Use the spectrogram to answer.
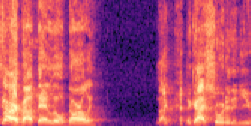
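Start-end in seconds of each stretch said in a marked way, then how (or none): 0.0-1.3 put-on loud, patronizing, condescending sweet-talk in Texan accent. Acting out a Texas driver apologizing: imitating a condescending Texas driver. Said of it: "They'll do it in a misogynistic way".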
